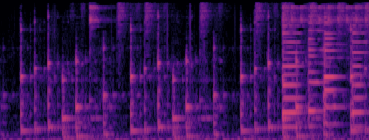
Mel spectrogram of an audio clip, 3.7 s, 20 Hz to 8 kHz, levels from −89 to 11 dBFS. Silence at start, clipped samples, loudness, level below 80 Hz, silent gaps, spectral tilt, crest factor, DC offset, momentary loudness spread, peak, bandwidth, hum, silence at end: 0 s; under 0.1%; -38 LUFS; -58 dBFS; none; -2.5 dB/octave; 20 dB; 0.1%; 11 LU; -20 dBFS; 7.8 kHz; none; 0 s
